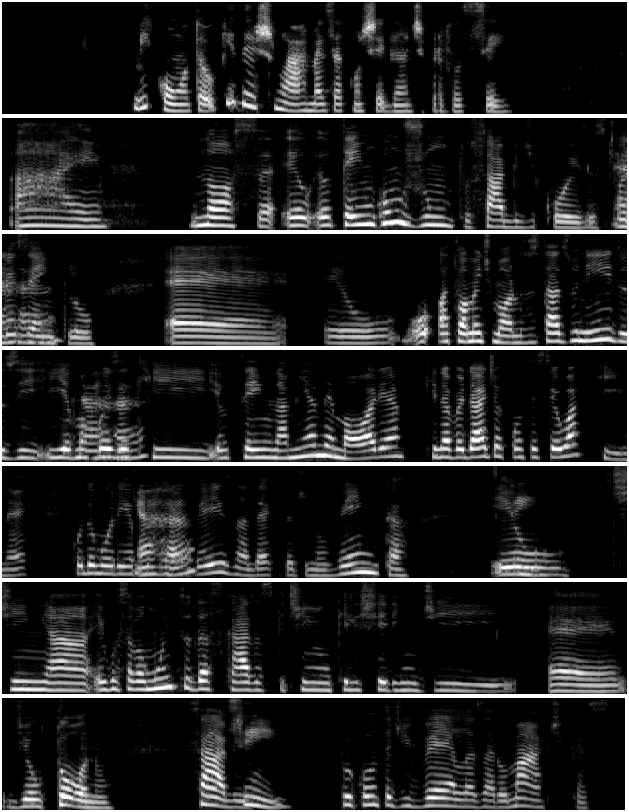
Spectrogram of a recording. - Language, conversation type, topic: Portuguese, podcast, O que deixa um lar mais aconchegante para você?
- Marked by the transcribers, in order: tapping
